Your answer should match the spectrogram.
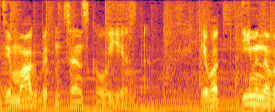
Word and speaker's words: Макбет: то мы должны говорить «Макбет».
